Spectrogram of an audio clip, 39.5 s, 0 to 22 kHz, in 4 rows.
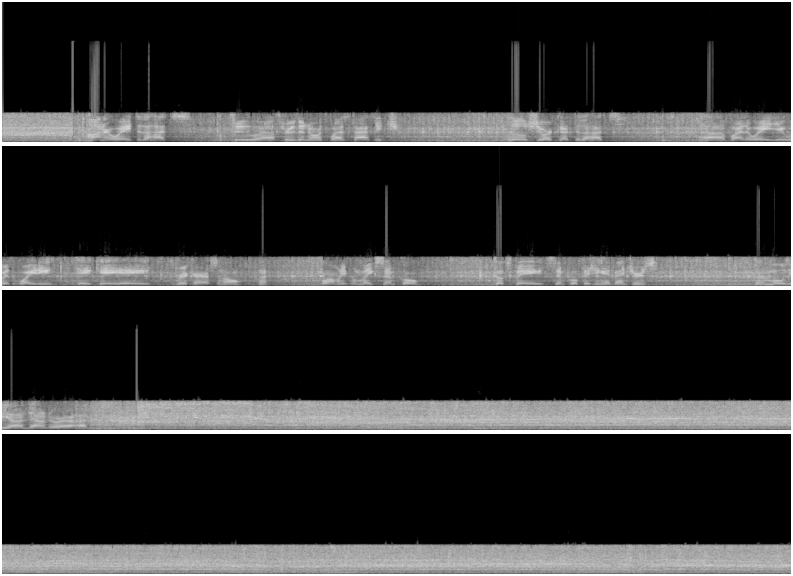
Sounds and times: Outside, rural or natural: 0.0 - 39.4
Vehicle: 0.0 - 39.4
Speech: 1.0 - 5.0, 6.3 - 7.8, 8.7 - 13.2, 13.8 - 15.1, 16.0 - 18.1, 19.3 - 20.8.

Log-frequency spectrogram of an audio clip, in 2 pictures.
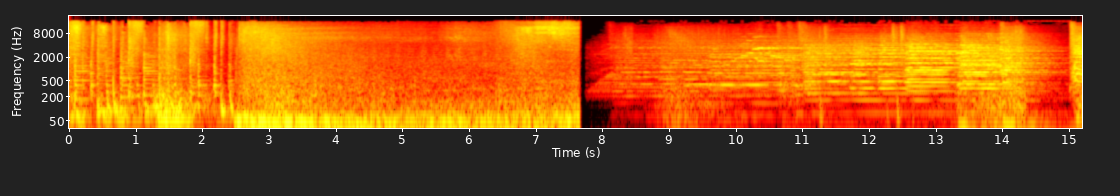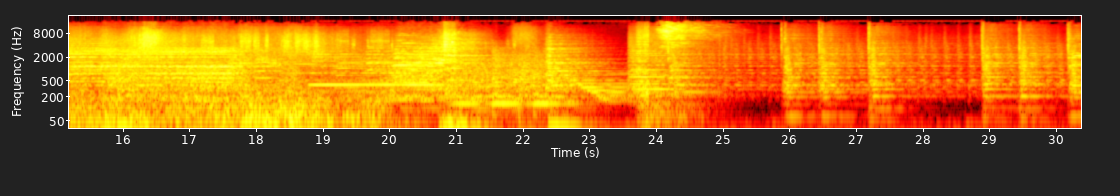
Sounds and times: Music: 0.0 - 2.6, 7.7 - 30.3.

